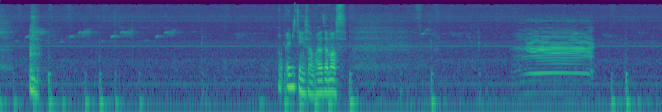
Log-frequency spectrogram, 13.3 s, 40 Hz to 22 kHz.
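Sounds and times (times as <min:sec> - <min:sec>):
soft thumps: 0:00.0 - 0:04.3, 0:05.1 - 0:07.2, 0:08.0 - 0:08.9, 0:12.2 - 0:13.0
speech: 0:05.7 - 0:07.2
cow mooing: 0:10.2 - 0:11.9.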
